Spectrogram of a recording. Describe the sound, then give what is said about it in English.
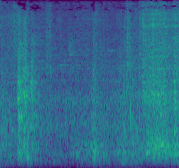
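A train rolls steadily along the rails on an hour-long ride to Box Hill, a continuous rumbling roar with faint rattles and a brief higher squeal near the end. “After the hour-long train ride, she finally got to the Box Hill Bunnings”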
